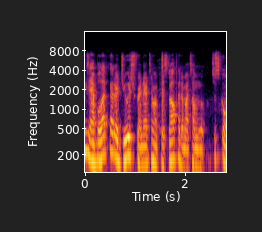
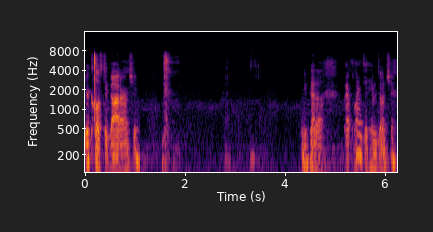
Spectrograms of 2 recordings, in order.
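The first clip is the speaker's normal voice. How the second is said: very quiet, low, hushed, teasing, mocking tone; 5 semitones lower, 15 dB quieter than usual. Teasing a companion in conversation, with a mocking tone. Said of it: "I detect a mocking tone".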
